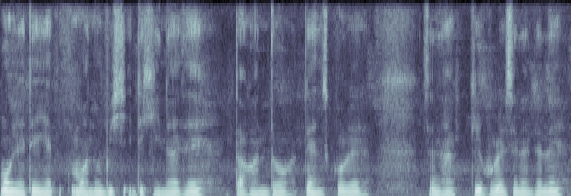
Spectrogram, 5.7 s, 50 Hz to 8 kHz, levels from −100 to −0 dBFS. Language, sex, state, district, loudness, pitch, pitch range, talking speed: Nagamese, male, Nagaland, Dimapur, -20 LUFS, 115 Hz, 110-125 Hz, 155 wpm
